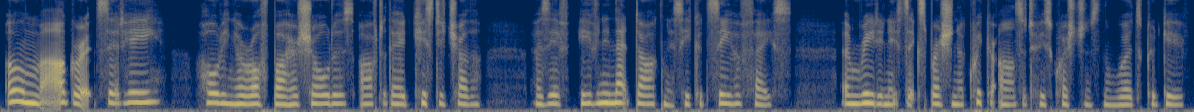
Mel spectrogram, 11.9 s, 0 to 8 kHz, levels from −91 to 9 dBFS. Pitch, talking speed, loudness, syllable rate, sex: 230 Hz, 210 wpm, -21 LUFS, 5.5 syllables/s, female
